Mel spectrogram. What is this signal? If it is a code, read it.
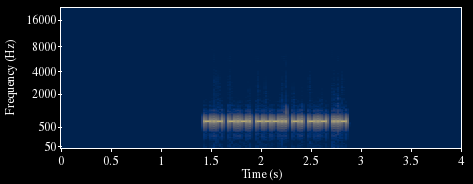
Morse code, heard as a keyed tone, about 59 wpm, 700 Hz. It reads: KC8NKU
